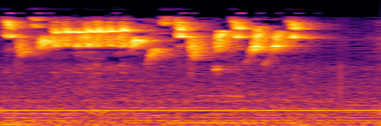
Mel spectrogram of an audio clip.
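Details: Bright rapid twittering from a European goldfinch of the Guelma Badri type, a dense run of liquid, tinkling high notes and short buzzy slurs with a faint low hum.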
